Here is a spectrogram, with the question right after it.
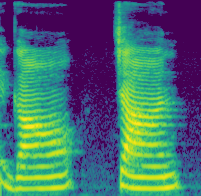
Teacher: अनुनासिक इनका उच्चारण क्या होता है नाक और गले दोनों से होता है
